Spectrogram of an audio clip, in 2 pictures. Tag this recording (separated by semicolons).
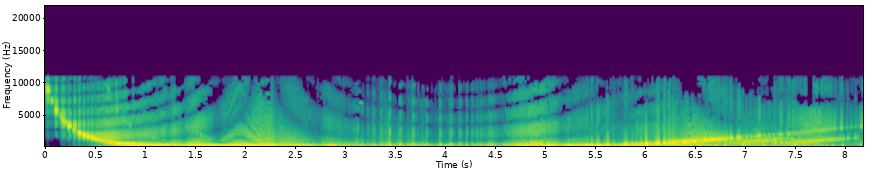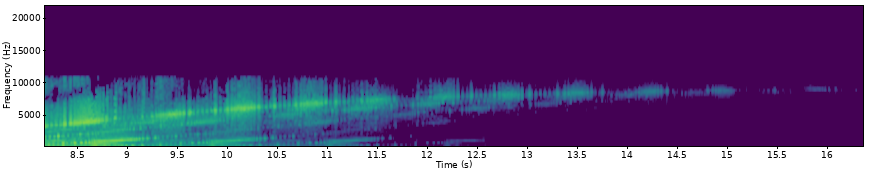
weird; soundeffect; sfx; synth; fx; freaky; acid; sweep; sound-design; digital; future; electronic; sci-fi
